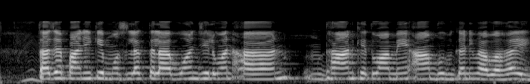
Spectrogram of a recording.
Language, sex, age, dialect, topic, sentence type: Magahi, female, 25-30, Western, agriculture, statement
